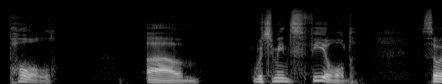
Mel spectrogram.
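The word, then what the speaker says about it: поле: uh that's a that that that word is pronounced pole um which means field so it's a it's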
